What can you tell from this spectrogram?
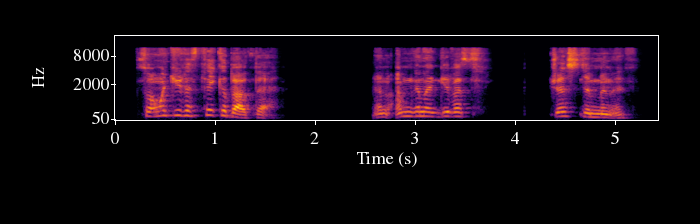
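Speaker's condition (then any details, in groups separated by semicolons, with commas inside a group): Cerebral palsy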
